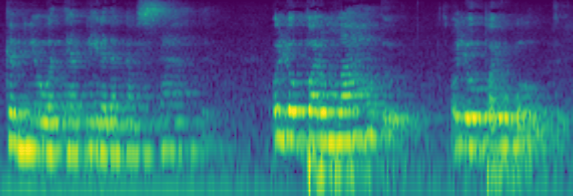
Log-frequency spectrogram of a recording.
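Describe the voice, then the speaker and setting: A woman lecturer telling a moving story in a lyrical, measured way during a spiritual talk, recorded with a far mic in a lecture hall. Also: on the high side, mellow.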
